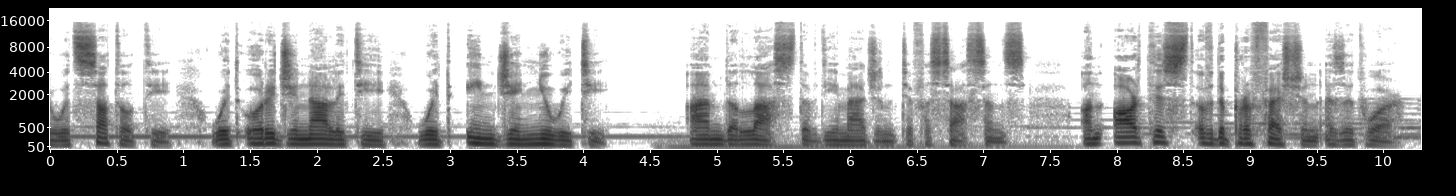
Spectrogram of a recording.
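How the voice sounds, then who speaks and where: An actor playing a suave, boastful assassin commissar in a radio drama, with pompous, precise and silkily polite diction. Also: male voice, low voice. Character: suave, boastful male assassin commissar, coolly menacing connoisseur.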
